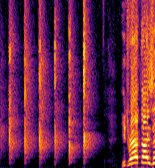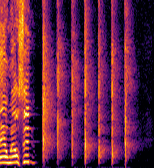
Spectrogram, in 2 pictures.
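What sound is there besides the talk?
audience clapping at NFL draft picks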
